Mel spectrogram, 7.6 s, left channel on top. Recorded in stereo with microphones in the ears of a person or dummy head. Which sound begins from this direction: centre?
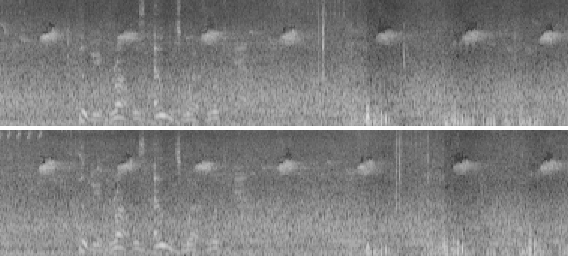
A man speaking, at 1.1 s.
